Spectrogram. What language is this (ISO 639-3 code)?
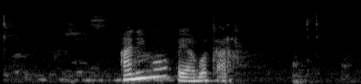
glg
